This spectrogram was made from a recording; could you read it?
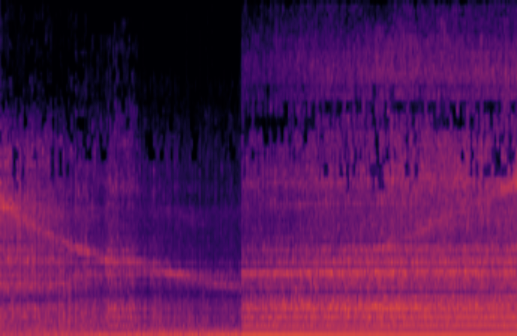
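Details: Station wagon with newly fitted GMC Typhoon/Syclone turbo, boost controller turned up: pulls hard under boost, then the note abruptly changes and steadies as the ECU cuts fuel; boost fuel cut under acceleration.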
